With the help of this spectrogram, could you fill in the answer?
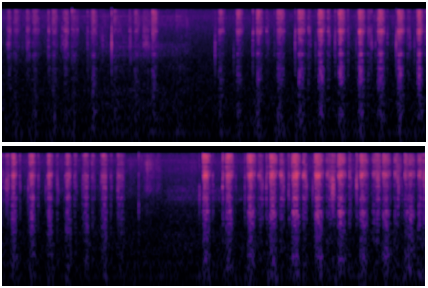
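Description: A fineliner tip scratches short, repeated hatching strokes onto white drawing paper resting on a wooden desk, drawing a cat's fur stripes. The bright, dry scratches come in a quick, uneven rhythm over a faint low hum, grow more distinct after a softer opening, and turn louder and denser near the end.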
